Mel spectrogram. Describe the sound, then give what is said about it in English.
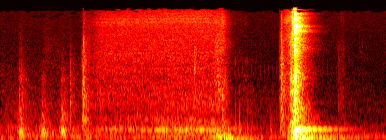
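A window is closed: a few soft clicks, then a steady whirring motor hum for about a second, ending in a sharp, loud thump as it shuts. No one speaks. “I gotta close the window because I hear a tractor.”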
